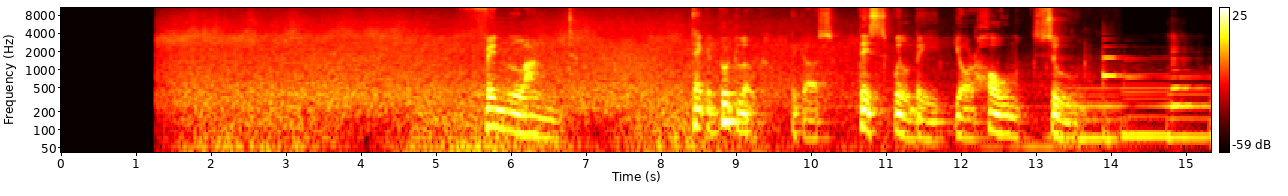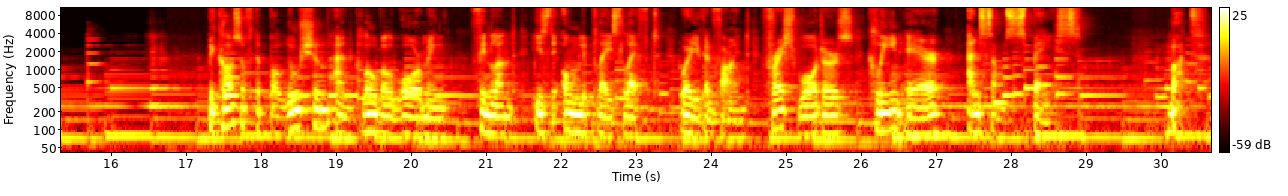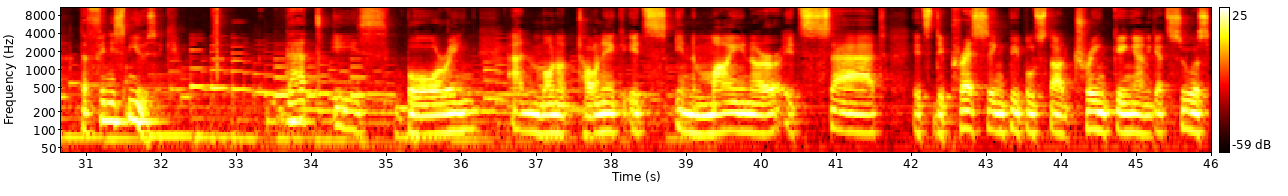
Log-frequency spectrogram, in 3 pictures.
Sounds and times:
Outside, rural or natural: 1.3 - 10.7
Speech: 5.4 - 6.9, 8.4 - 13.7, 17.3 - 29.0, 30.1 - 32.2, 33.7 - 46.0.

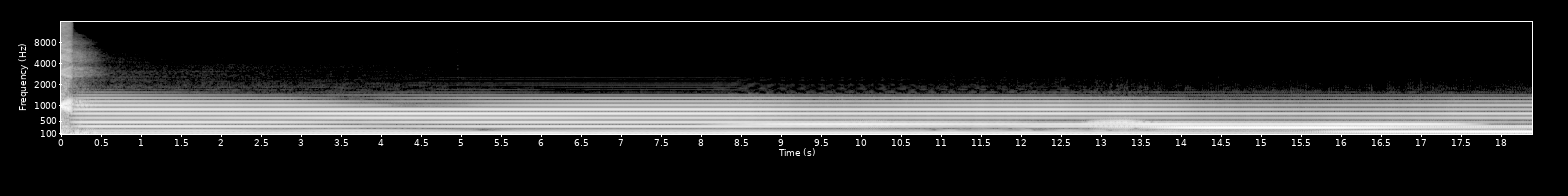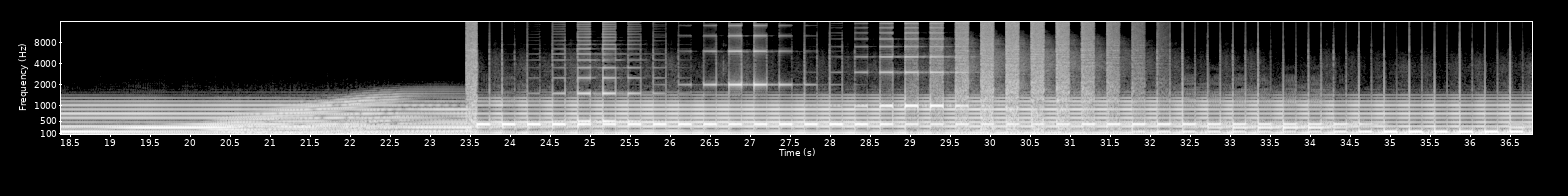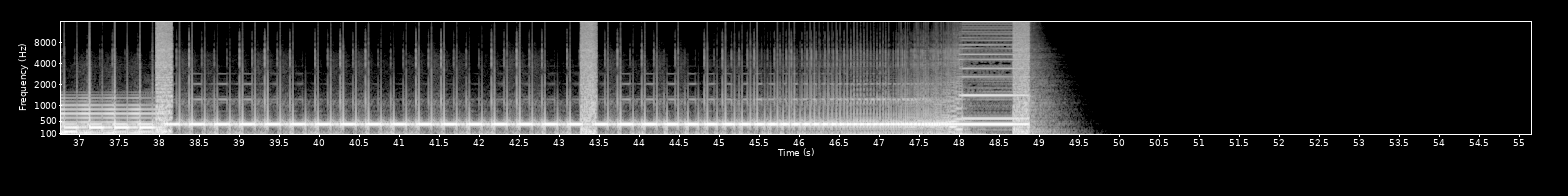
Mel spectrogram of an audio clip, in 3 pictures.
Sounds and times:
Synthesizer: 0.0 - 49.4.

